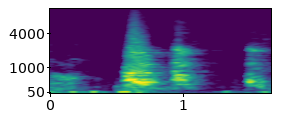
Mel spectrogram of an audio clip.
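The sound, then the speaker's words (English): A German shepherd barks three times in quick succession, loud, the first bark the strongest, with a short gap before the last one. “That's my dog demonstrating...”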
